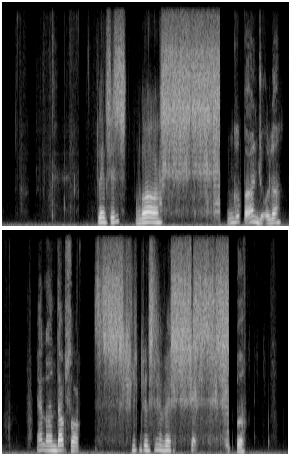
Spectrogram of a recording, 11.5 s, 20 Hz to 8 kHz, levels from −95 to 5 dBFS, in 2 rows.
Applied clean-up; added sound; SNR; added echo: neural diffusion model UNIVERSE++.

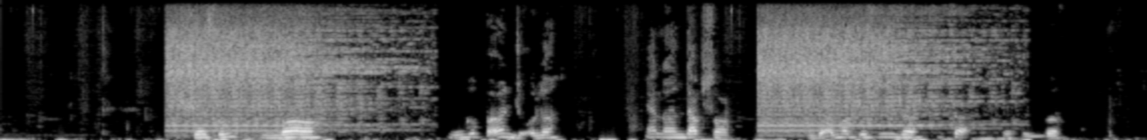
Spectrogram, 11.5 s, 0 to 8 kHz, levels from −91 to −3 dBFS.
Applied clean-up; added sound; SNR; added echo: classical method Wiener filter.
